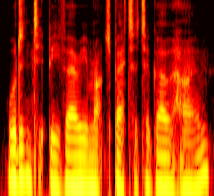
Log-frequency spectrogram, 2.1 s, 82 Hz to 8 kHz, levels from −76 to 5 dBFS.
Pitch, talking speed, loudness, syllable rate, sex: 105 Hz, 250 wpm, -18 LUFS, 5.5 syllables/s, male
